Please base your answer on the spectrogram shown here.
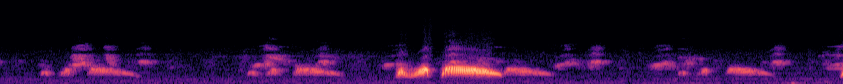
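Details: Spotted dove used as a decoy, cooing to attract wild birds: soft clipped coo phrases at first, a loud husky burst mid-way, then more gentle coos in a quiet setting.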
